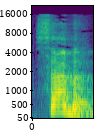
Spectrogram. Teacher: বা কলকলার হরফ ধাক্কা দিয়ে পড়তে হবে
